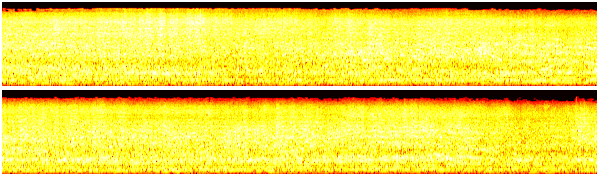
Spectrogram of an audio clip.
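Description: Several race car engines roar loudly around a track, rising and falling in pitch.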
